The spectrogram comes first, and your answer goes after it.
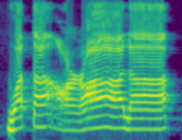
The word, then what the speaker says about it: وَتَعَالَى: وَتَعَالَى، چاہے آپ جلدی میں پڑھیں تب بھی اس کا تلفظ بہترین طریقے سے ادا کرنا چاہیے۔ کیسے؟ وَتَعَالَى جَدُّكَ وَلَا إِلَٰهَ غَيْرُكَ، اس طریقے سے۔ اب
